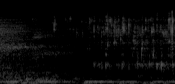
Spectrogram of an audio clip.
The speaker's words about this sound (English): You just pour that in a fucking Slurpee? Yeah, Red Bull mixed with uh, actually this random energy drink. I'm not sure of what it is.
